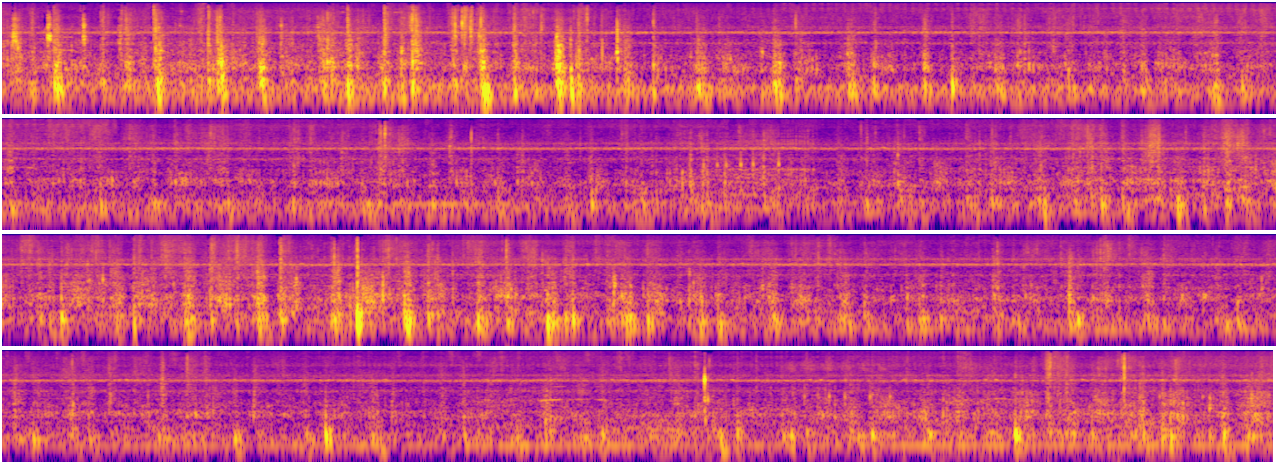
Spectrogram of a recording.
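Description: Horse hooves clip-clopping steadily at a trot during a riding lesson for beginners, a continuous rhythmic patter of fairly faint, close-miked footfalls running throughout without talk.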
